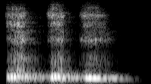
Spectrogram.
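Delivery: deliberate throat clearing; a quick, forced throat clear; demonstrated throat clearing. Shown as a demonstration. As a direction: show the class the patient's habitual throat clear. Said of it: "They will constantly clear the throat".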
